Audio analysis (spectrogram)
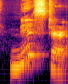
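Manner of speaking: Mister called out loud and high; sudden call out. Acted. Lorax popping out of the stump to the Onceler, loud call. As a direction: call out to get his attention. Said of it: "I said with a sawdusty sneeze".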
